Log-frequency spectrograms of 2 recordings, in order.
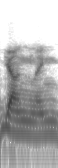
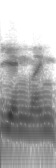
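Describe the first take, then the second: First: The first syllable sounds like 'young'. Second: The first syllable sounds like 'ying'. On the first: "but I call it Youngling because you know I'm Canadian" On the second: "I know it's called Yingling"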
